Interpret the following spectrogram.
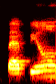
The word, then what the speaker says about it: Papillon: official residual tumors and this is papillon where l is silent it's a french name okay yeah yeah so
